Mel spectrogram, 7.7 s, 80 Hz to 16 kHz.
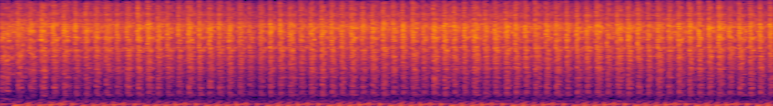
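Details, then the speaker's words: Peugeot 206 with a VR6 24-valve engine from a Sharan, first start attempt on temporary wiring with the fuel pump just connected: starter spins at an even, quick beat for eight seconds and never fires; no ignition or injection power. "bon ça fait pas de bruit [Musique] spécial pour l'instant ça ne démarre pas"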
